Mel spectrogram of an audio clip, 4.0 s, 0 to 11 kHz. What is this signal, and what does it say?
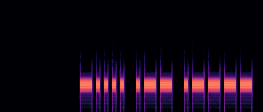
Morse code, heard as a keyed tone, about 20 wpm, 700 Hz. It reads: 6W1
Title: Three Challenging Letter-Number Combinations 20wpm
